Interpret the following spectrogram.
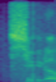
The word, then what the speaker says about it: pseudo: It's actually Suedo.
